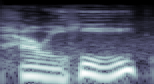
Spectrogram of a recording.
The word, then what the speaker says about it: Hawaii: This is imperfect, but as we afterward actually discovered an island called by its inhabitants Chui, or rather as they pronounce it Hawi-Hi, I cannot think the information useless, but highly fortunate, as will be remarked hereafter.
